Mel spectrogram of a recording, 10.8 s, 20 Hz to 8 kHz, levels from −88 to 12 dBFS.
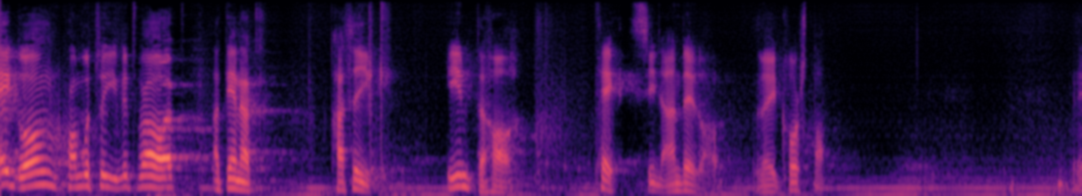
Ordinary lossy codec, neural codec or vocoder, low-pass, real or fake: none; codec, 16 kHz, 1 kbps, X-Codec, HuBERT features, trained on balanced general audio; none; fake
